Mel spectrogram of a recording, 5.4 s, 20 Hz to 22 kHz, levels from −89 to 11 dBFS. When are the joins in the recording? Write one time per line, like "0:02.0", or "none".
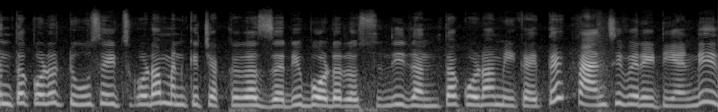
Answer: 0:04.3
